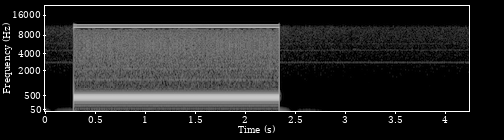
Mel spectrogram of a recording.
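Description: A single steady electronic telephone tone, one unbroken pitch held for about two seconds, then it cuts off suddenly.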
